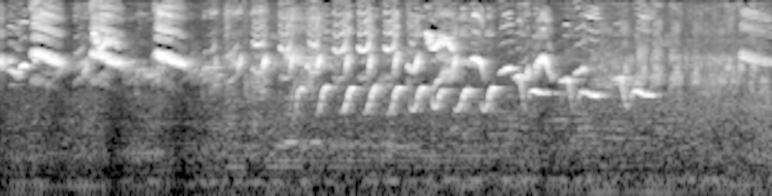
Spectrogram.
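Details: Caged Chinese hwamei singing energetically: fast jumbled high notes at first, then a neat series of about eight quick rising whistles repeated rhythmically, trailing into varied slurred phrases.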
